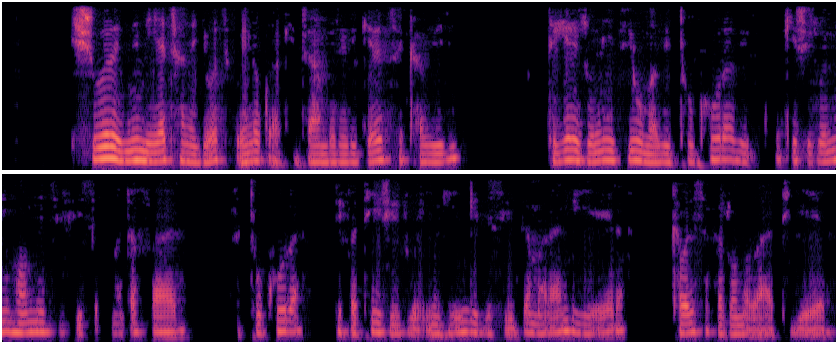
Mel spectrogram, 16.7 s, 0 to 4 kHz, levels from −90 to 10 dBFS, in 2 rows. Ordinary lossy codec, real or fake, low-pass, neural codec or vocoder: AAC, 24 kbps; real; 3.6 kHz; none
